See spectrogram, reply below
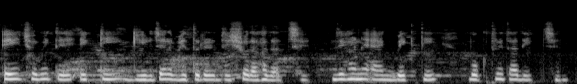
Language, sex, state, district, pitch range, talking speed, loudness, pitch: Bengali, female, West Bengal, Alipurduar, 210-235 Hz, 135 wpm, -17 LUFS, 220 Hz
